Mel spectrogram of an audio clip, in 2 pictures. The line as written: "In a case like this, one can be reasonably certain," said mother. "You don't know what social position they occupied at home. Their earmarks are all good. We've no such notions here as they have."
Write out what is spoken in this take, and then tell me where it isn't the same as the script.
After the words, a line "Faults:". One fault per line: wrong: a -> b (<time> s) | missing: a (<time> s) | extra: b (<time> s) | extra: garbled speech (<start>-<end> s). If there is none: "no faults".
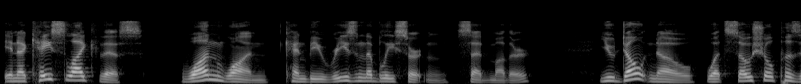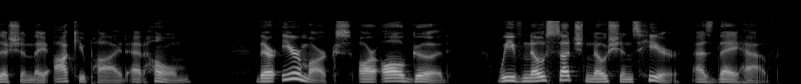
"In a case like this, one one can be reasonably certain," said mother. "You don't know what social position they occupied at home. Their earmarks are all good. We've no such notions here as they have."
Faults:
extra: one (2.2 s)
